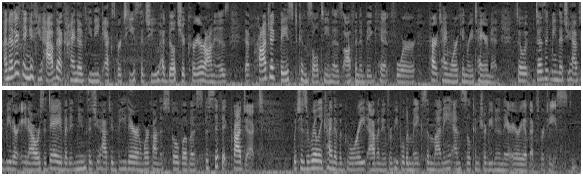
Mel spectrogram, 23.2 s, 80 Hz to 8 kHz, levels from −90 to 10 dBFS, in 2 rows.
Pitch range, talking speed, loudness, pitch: 175-210 Hz, 220 wpm, -26 LUFS, 190 Hz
